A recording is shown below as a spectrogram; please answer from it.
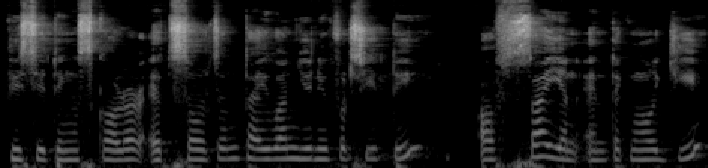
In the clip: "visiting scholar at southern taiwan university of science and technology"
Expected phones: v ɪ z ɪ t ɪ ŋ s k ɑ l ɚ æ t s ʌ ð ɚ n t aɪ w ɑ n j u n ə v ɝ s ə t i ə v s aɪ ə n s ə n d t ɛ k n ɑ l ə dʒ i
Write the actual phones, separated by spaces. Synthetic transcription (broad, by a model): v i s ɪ t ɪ ŋ s k ɑ l ɚ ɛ t s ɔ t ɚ n t aɪ w ɑ n j u n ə f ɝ s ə t i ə f s aɪ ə n ə n t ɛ k n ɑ l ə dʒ i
